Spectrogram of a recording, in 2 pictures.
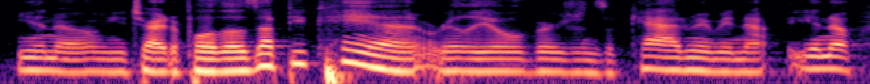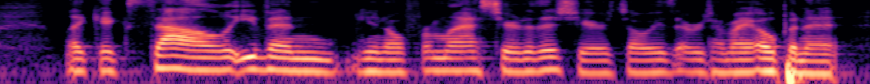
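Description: Panelist, mid-pitched voice, conversational with rhetorical questions. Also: fairly even intonation, fairly quick, darkish tone. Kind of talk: panel discussion remarks.

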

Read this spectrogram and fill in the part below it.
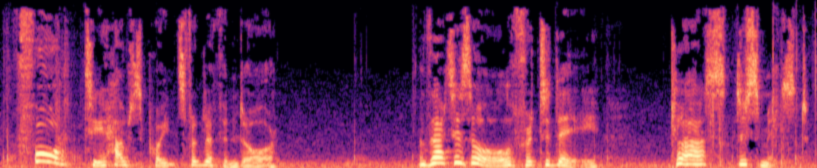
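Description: A woman's voice: a little high, wildly swooping pitch, slight background noise, full character voice. A woman voicing a stern, formal older witch who teaches at a school in a video game. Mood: approving, formal. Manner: formal, deliberate. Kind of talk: video game cutscene acting.

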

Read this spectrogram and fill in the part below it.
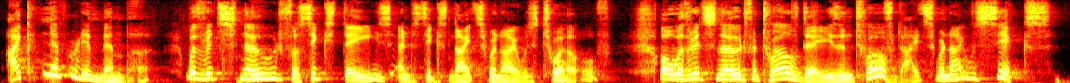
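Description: A man giving a dramatic reading of a literary story in a measured, theatrical way, lingering on his words. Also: on the high side, very animated, slightly rough. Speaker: reader.

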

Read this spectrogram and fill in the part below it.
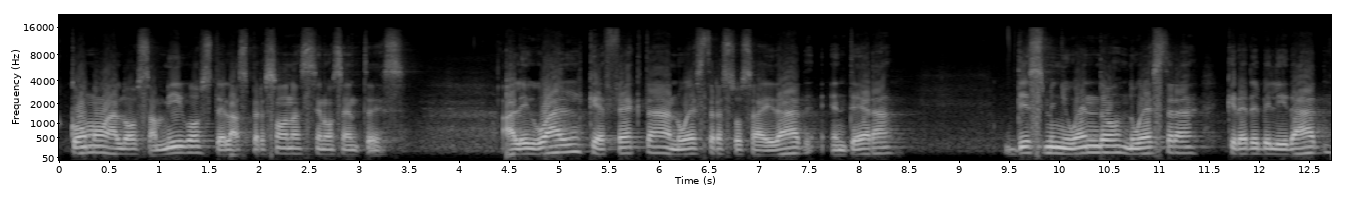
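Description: A middle-aged American man delivers an earnest keynote in careful second-language Spanish. His English accent is plain in his vowels and rhythm. He speaks slowly into a podium microphone in an auditorium. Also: mid-range voice, a little mellow. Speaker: keynote speaker, project director. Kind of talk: prepared speech in a second language.

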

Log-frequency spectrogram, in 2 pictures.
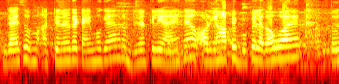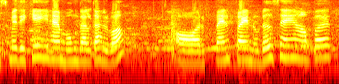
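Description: A woman's voice: on the high side, fairly even intonation, moderate pace, crowd noise. A woman vlogger hosting a hotel tour, chatty and inviting, pointing things out to viewers. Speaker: travel vlogger host. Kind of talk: hotel tour vlog narration. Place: hotel interior and restaurant.

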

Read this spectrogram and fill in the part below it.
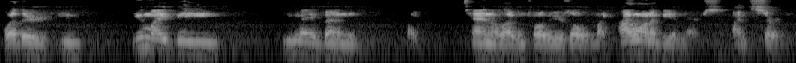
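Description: An earnest young man shares his path on a video call. His voice is bright and edgy with a husky grain. It comes through a plain laptop microphone at home. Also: mid-range voice, moderate pace, poor audio. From northern New York. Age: young adult. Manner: earnest, candid storytelling. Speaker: nursing student. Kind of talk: casual video call talk. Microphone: laptop or webcam mic on video call.

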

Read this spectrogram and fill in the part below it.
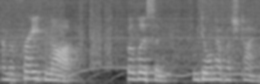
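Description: A woman's voice: medium pitch, moderate pace, natural voice. A woman playing an earnest government special agent in an audio drama, formal, businesslike and persuasive. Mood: urgent. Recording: echoey room, faint noise.

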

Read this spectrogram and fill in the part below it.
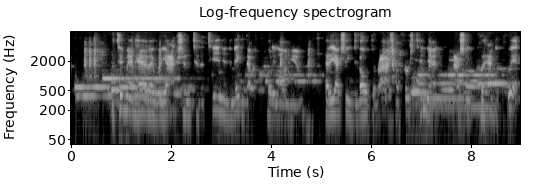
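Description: A man's voice: on the high side, fairly even intonation, brisk, lo-fi sound, over loud music. A man giving a lecture over slides in an explanatory, loosely worded, conversational way. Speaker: film and art history lecturer.

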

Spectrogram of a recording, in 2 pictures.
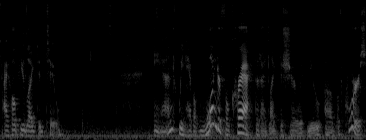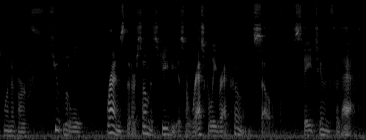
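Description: Low-voiced woman leading a kids' craft. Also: measured pace, gravelly, a little hiss or hum. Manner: animated storybook reading with big sound effects. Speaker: children's librarian. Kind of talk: storytime reading and craft demo. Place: library storytime room, indoors.

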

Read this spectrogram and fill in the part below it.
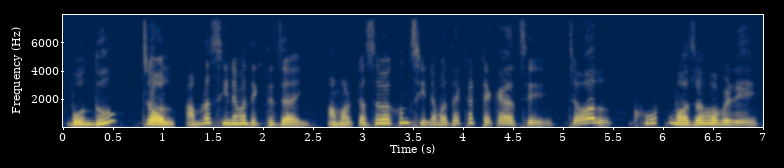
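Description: A woman performs a young cartoon schoolboy, sly and wilful but soft at heart. The voice is high and rounded, without sharpness. The sound is very dry. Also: lively intonation, measured pace, clear, resonant tone, dry recording, highs cut off. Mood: excited. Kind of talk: cartoon voice acting.

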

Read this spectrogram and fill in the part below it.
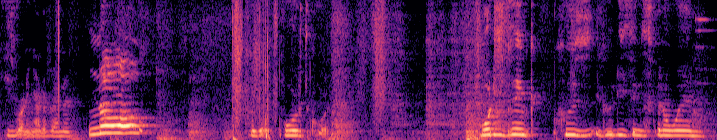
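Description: A woman with a cold giving casual, excitable commentary while playing a game, sometimes dropping to a whisper. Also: sits high, moderate pace, long pauses, poor audio. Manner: chatty, excitable, trailing off into whispers. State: has a cold. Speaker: gaming channel host. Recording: faint background noise.

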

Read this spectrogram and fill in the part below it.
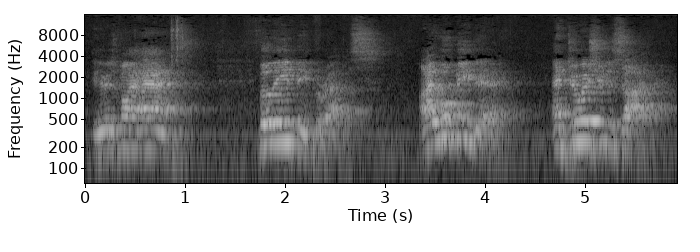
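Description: A man's voice: high voice, very animated, measured pace, recorded from a distance. A man acting a dignified governor, speaking formal Elizabethan stage verse in an emphatic, declamatory way. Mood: earnest. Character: dignified governor of Malta, negotiating earnestly. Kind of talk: theatrical stage reading of Elizabethan drama. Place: concert hall stage, far camera. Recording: echoey hall from afar, faint noise.

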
